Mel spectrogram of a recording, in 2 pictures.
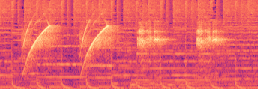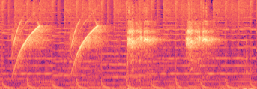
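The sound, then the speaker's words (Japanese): A white, round residential fire alarm sounds during a demonstration in a large meeting room. It gives two rising whoop sweeps, then two bright beeps, and repeats that pattern once, loud and shrill. “これ自宅で鳴ったらかなり大きな音で、まあ、気づきますね。これは そうなんですよ。実際に長岡市でもこの住宅用火災警報器”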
